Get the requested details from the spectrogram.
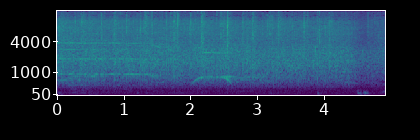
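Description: An audience claps steadily, a dense, sustained wash of many hands that holds level for several seconds before easing slightly at the end, with a faint whistle-like tone rising briefly midway.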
